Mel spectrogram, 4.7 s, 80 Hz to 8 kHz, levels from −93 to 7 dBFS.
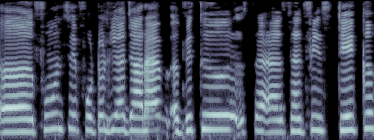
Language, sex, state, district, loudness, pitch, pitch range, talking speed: Hindi, female, Bihar, Saharsa, -15 LUFS, 290 Hz, 265-300 Hz, 165 wpm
